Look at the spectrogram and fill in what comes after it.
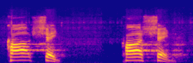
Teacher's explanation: Here, we don't pronounce the R in the word car, right?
